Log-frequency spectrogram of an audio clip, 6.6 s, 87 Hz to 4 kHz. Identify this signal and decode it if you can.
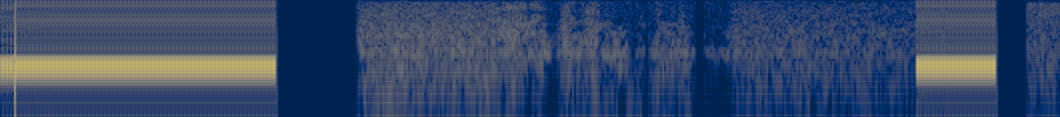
Ringback tone (North America), 440 + 480 Hz.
